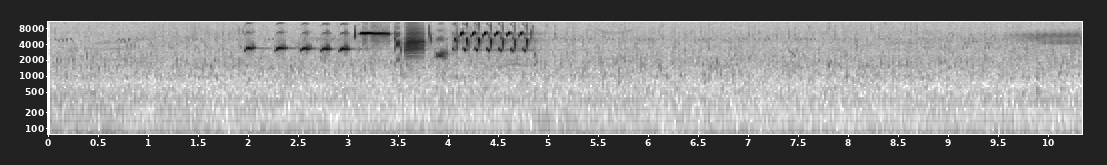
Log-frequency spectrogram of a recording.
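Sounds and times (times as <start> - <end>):
bird song of whistles and rasping bursts: 0.1 - 4.9, 8.4 - 10.3.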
